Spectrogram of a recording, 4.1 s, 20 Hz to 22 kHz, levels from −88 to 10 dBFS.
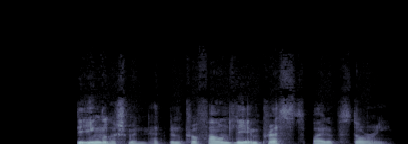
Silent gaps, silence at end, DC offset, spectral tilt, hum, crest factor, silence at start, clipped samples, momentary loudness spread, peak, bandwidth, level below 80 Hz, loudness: none; 0.25 s; under 0.1%; -6.5 dB/octave; none; 20 dB; 0.75 s; under 0.1%; 11 LU; -12 dBFS; 13 kHz; -70 dBFS; -31 LUFS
